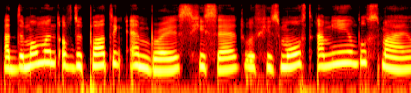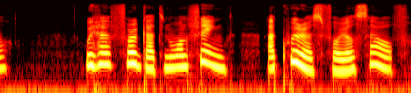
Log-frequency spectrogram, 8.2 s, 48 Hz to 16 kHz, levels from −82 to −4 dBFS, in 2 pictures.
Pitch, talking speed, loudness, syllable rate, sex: 255 Hz, 170 wpm, -18 LUFS, 5.1 syllables/s, female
